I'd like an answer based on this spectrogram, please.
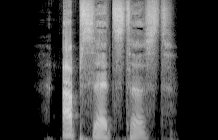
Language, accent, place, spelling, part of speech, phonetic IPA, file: German, Germany, Berlin, absetztest, verb, [ˈapˌz̥ɛt͡stəst], De-absetztest.ogg
- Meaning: inflection of absetzen: 1. second-person singular dependent preterite 2. second-person singular dependent subjunctive II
